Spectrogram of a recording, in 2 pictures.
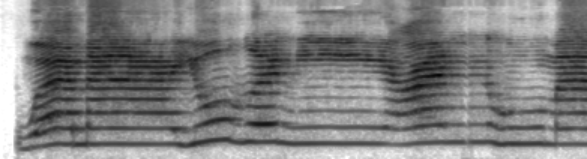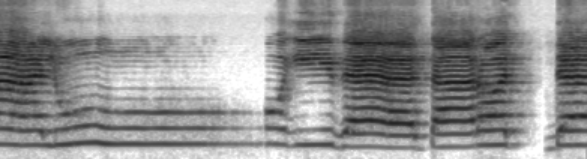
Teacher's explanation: Wa ma mimnya mad tabi'i 2 harokat, yughni ghain ya, ghain itu agak ngorok · Yughni nunnya 2 harokat, anhu nunnya ketemu ha itu jelas. Maluhu mimnya mad tabi'i, ha-nya itu adalah sebetulnya mad tabi'i pada hak domir.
